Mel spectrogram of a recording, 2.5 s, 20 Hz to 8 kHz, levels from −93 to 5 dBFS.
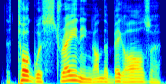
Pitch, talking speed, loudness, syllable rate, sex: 120 Hz, 190 wpm, -19 LUFS, 4.4 syllables/s, male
